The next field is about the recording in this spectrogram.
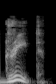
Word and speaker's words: great: Y no lo pronuncias great, por favor. Es great. Suena como ocho. ¿No? Eight. Suena como el pasado de comer.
